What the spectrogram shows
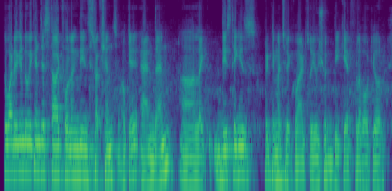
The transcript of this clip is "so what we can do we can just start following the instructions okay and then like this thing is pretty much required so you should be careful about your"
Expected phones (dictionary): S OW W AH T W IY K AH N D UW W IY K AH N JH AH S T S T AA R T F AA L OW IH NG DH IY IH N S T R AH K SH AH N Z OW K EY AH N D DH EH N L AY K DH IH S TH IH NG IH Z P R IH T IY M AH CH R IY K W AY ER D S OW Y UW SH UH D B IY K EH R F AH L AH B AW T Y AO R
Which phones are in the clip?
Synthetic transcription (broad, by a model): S OW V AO T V IY K AH N D UW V IY K AH N JH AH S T S T AA R T F AA L OW IH NG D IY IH N S T R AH K SH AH N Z OW K EY AH N D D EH N L AY K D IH S T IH NG IH Z P R IH T IY M AH CH R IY K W AY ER D S OW Y UW SH UH D B IY K EH R F AH L AH B AW T Y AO R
